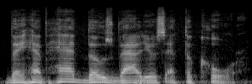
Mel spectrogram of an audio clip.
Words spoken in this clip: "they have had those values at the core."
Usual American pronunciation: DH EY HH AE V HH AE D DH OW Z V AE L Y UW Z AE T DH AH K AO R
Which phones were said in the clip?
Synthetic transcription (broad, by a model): DH EY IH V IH D DH OW Z V AE L Y UW Z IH T DH AH K AO R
